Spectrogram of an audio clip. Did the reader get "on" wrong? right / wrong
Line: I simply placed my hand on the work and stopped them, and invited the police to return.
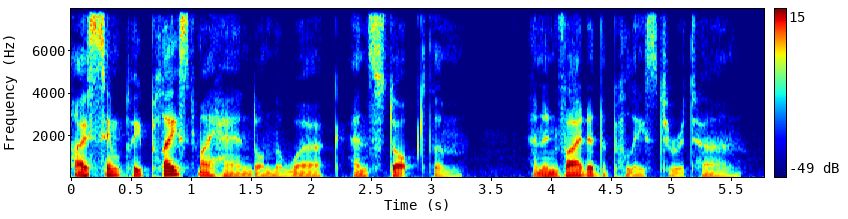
right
